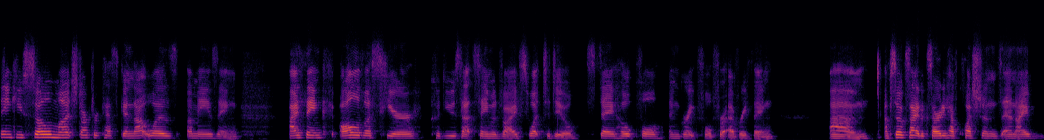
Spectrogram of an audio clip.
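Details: Adult woman speaking; ordinary speech.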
